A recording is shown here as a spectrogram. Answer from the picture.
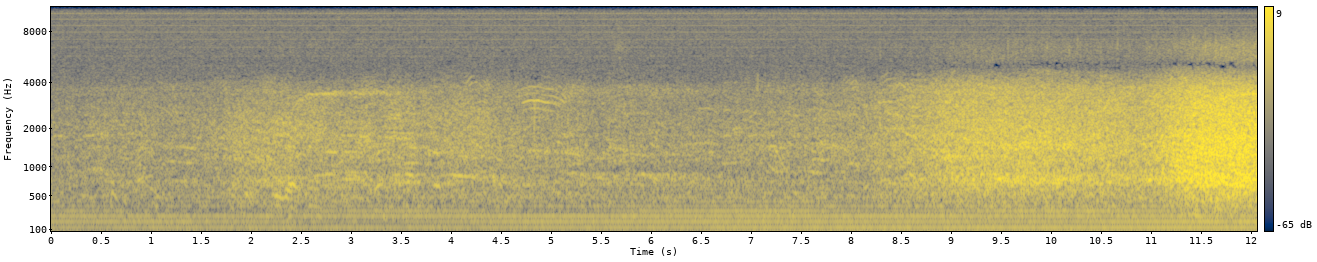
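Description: Arena crowd noise, a haze of many voices at a boxing match, swelling about eight seconds in and louder still near the end, over a steady low hum from the old broadcast recording.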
